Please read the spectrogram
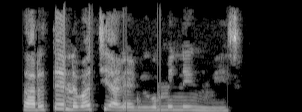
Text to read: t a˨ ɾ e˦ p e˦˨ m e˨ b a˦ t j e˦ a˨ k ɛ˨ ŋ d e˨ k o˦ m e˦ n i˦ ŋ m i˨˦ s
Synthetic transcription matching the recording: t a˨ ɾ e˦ t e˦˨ n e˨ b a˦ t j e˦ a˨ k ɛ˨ ŋ ɡ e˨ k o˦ m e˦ n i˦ ŋ m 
